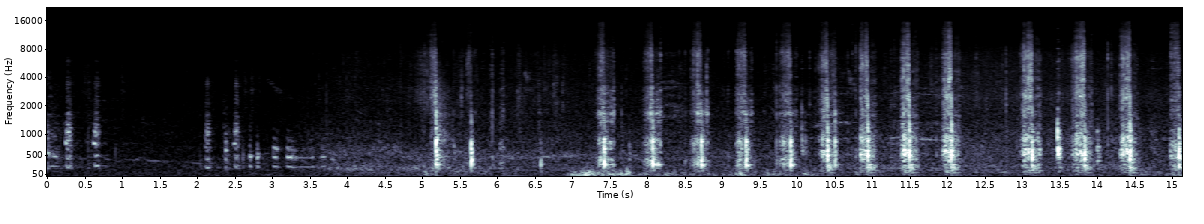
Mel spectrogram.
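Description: Steady chopping with a knife on a wooden board, sharp strokes about two a second starting about five seconds in, after a few faint clicks.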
